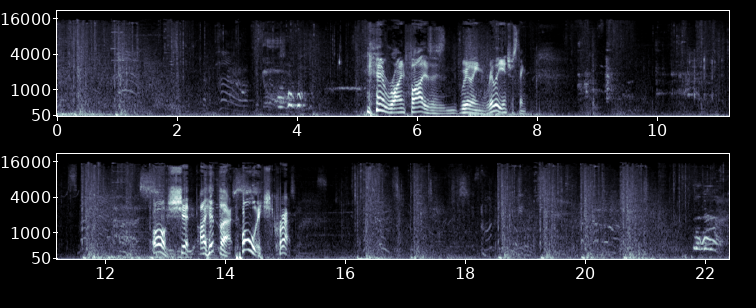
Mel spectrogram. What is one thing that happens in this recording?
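Gunshots crack in quick bursts amid video game battle noise.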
